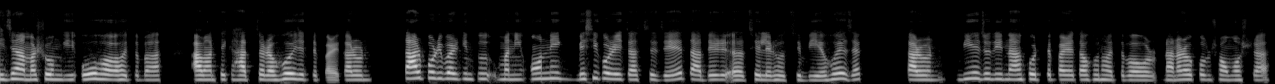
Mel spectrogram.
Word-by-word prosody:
এই 230 - 0
যে 255 - +3
আমার 225 0 0
সঙ্গী 220 -2 +1 0.2
ও - - +7
হয় 220 -2 +5
হয়তোবা, 210 -1 -4 0.4
আমার 215 0 +4
থেকে 225 -1 -5
হাতছাড়া 210 0 +2
হয়ে 255 0 +7
যেতে 215 -2 -8
পারে। 105 - -2
কারণ, 215 0 +1 0.4
তার 275 +1 +10
পরিবার 275 -2 +3
কিন্তু 250 0 -5 0.2
মানে 230 -1 -2 0.2
অনেক 275 0 -2 0.2
বেশি 250 +4 -2
করেই 245 -3 +3
চাচ্ছে 220 +1 -2
যে 205 - -2 0.2
তাদের 215 0 0 0.2
এহ 205 - +3
ছেলের 210 -2 -2
হচ্ছে 200 +1 -8
বিয়ে 195 0 -2
হয়ে 260 +1 +4
যাক। 235 +2 -5 0.5
কারণ, 215 0 +4 0.3
বিয়ে 275 +2 -1
যদি 245 -1 -2
না 225 - +4
করতে 235 -1 0
পারে 220 0 +2
তখন 220 +1 -1
হয়তোবা 205 -1 -3
ওর 200 - -1 0.2
নানারকম 220 +2 0
সমস্যা 210 -1 -3
220 Hz, 195 wpm, -22 LUFS, 210-240 Hz, 0.5 s, তার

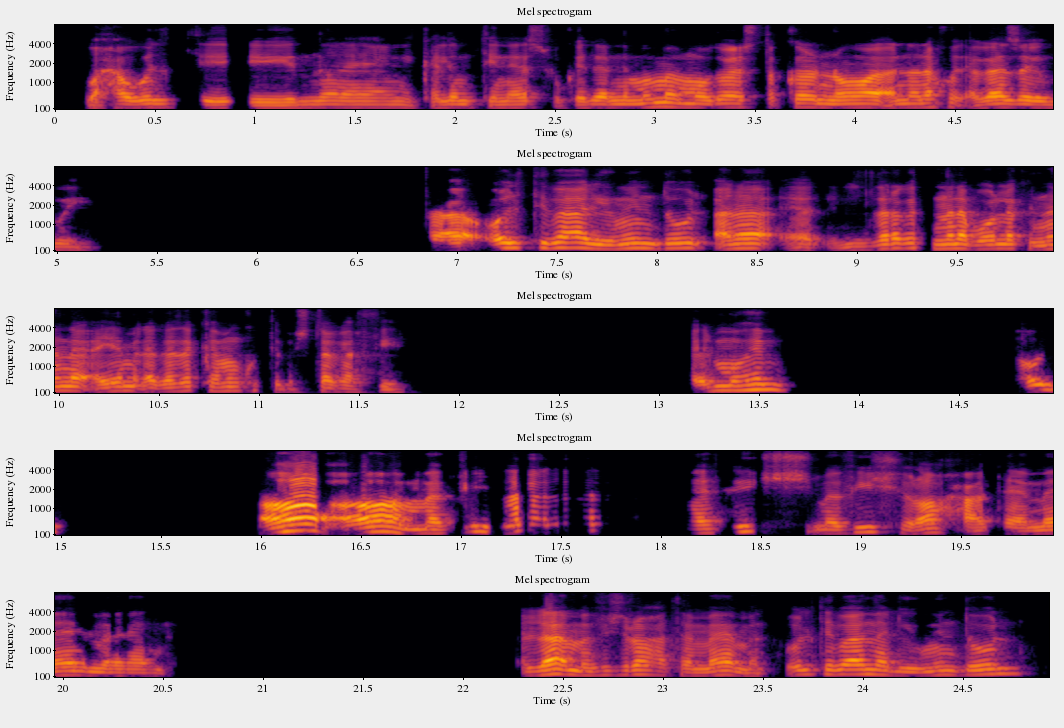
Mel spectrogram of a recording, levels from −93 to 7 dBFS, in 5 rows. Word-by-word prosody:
وحاولت 125 +1 -4 0.2
إن 100 +3 -5
أنا 120 -1 -4
يعني 115 -1 -9
كلّمت 115 +2 -7
ناس 115 +1 -7
وكده، 120 +2 -3
المهم 125 +4 -2
إن 145 - -1
الموضوع 130 0 -1
استقَر 130 +1 -4
إنه 125 -2 0
هو، 130 0 +4
إن 130 - +1
أنا 130 +1 -1
آخُد 140 - -10
إجازة 125 0 0
يومين. 110 -3 -6 1.6
فقُلت 175 0 +1
بقى 180 +1 +3
اليومين 160 +1 -1
دول 165 +2 -3
أنا 165 +1 +1
آآ، - - -5
لدرجة 145 - -4
إن 145 - -3
أنا 155 0 +5
باقول 145 +1 -2
لك 150 -4 -3
إن 125 +3 -5
أنا 150 0 0
أيام 150 +1 -2
الإجازات 130 +4 -3
كمان 140 +1 -5
كنت 150 - -18
باشتغل - - -7
فيها. 95 -1 -15 1.4
المهم 170 +3 -2 1.2
هاقول - - -2
لك، - - -11 1.0
آه، 220 +2 +13 0.2
آه 185 0 +9
ما 130 0 -1
في 190 - -10
لا، 195 - 0
لا، 215 0 -11 0.7
ما 135 - -4
فيش 185 +7 -9
ما 125 - -5
فيش 170 +6 -9
راحة - - -1
تمامًا. 115 -1 -4 1.8
لأ 130 +5 +6
ما 145 -4 -2
فيش 140 +2 -14
راحة 155 -2 -3
تمامًا، 125 +4 -4
قُلت 160 +2 -7
بقى 165 +1 +3
أنا 160 -2 -1
اليومين 130 +2 -7
دول 170 +5 -4
135 Hz, 150 wpm, -21 LUFS, 120-155 Hz, 1.8 s, آه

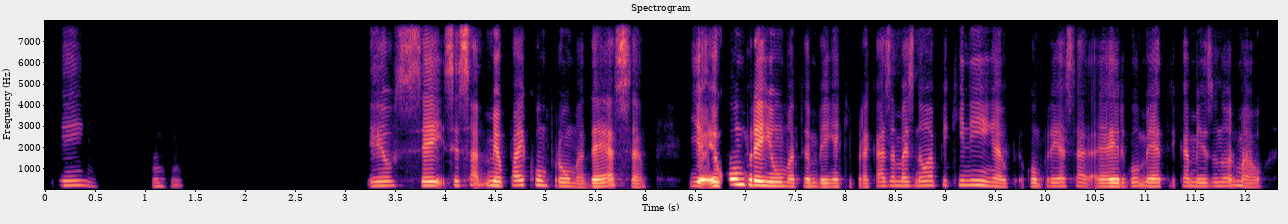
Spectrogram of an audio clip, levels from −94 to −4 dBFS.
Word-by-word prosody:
Sim. 215 -4 -9 0.5
Uhum. 170 -1 -20 1.8
Eu 200 +2 -4
sei 200 -1 0
você 210 - -4
sabe, 215 - -5
meu 205 -2 +4
pai 220 +3 -2
comprou 210 -6 -4
uma 150 -4 -8
dessa 160 +4 -1 0.4
e 405 - +5
eu 465 -4 +9
comprei 235 -6 +8
uma 185 -3 -1
também 165 -1 -3
aqui 160 0 -9
pra 160 0 -10
casa, 195 +5 -9
mas 195 -1 -5
não 205 +1 -5
a 215 - -4
pequenininha, 215 -5 -5
eu - - -24
comprei 170 +1 -6
essa 180 0 -10
ergométrica 175 +2 -1
mesmo 175 0 -7
normal, 185 -5 -8
185 Hz, 140 wpm, -20 LUFS, 170-215 Hz, 1.8 s, eu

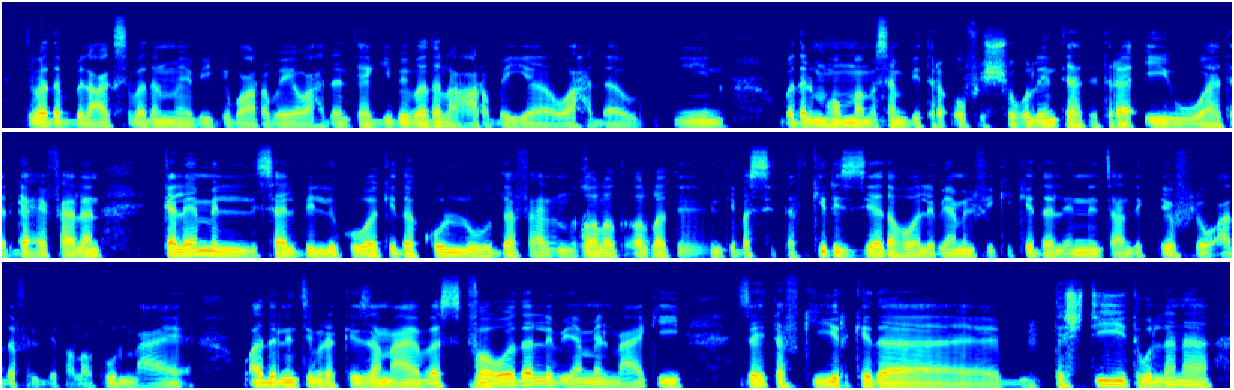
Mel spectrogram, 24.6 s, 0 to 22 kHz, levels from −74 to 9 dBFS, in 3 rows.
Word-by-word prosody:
ت - - -4
بدل 95 +1 +4
بالعكس، 85 +2 -3
بدل 90 +1 -2
ما 85 -2 -2
بيجيبوا 80 +3 -6
عربيّة 85 +1 -4
واحدة 85 0 -5
أنتِ 80 +2 -9
هتجيبي 85 +3 -1
بدل 90 -1 +2
عربيّة 80 +1 -5
واحدة 80 -1 -6
أو 75 0 -9 0.2
2 85 -1 -3 0.4
بدل 90 - +1
ما 90 +1 +2
هُم 90 0 +3
مثلًا 85 0 0
بيترقّوا - - -5
في - - -14
الشغل 85 -2 -1
أنتِ 90 +2 0
هتترقّي 85 -1 0
وهترجعي، 80 +5 -1
فعلًا 100 -2 +2 0.4
كلام 115 +6 +7
السلبي 100 +1 +2
اللي 95 -3 +2
جواكِ 95 +2 +2
ده 95 +1 +2
كلّه 95 -1 +2
ده 95 +2 0
فعلًا 95 -2 -4
غلط، 95 +1 +2
غلط، 90 0 -1
أنتِ 95 -3 -8
بس - - -3
التفكير 115 -1 -4
الزيادة 95 0 +2
هو 95 +1 +1
اللي 90 -2 0
بيعمل 90 +1 0
فيكِ - - -14
كده، 90 0 -1
لإن 90 +3 0
أنتِ 90 -1 -3
عندك 85 0 -4
طفل 95 -1 -2
وقاعدة 90 +1 -4
في - - -24
البيت 80 -1 -16
على 75 -1 -13
طول 85 +2 -5
معاه، 80 +2 -7 0.4
وقاعدة 95 +1 +4
اللي 95 - +5
أنتِ 95 - -2
مركزة 90 0 +1
معاه 90 +1 +2
بس، 95 0 0
فهو 100 +5 +6
ده 125 +1 +4
اللي 120 -2 +4
بيعمل 100 +1 0
معاكِ 85 +3 -5 0.5
زي 105 +2 +2
تفكير 105 0 0
كده 100 0 +3 1.1
تشتيت 120 +3 +3
وإن 105 0 +2
أنا 115 -3 +1
90 Hz, 175 wpm, -23 LUFS, 85-95 Hz, 1.1 s, كلام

